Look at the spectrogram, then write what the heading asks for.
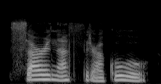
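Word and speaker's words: Sarnath: 여기가 어 Park이 지금 현재는 어 어 사나라 발음하고 어 우리나라 사람은 사르나트 아고 합니다 그죠 사르나트 바라나시 이게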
